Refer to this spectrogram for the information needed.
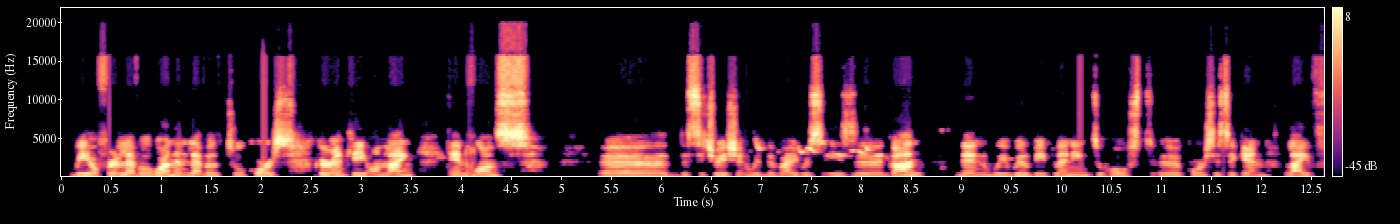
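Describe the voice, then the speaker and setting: A woman's voice: mid-range voice, steady tone, measured pace, sharp tone, poor audio. A woman with a Hungarian accent, a jump rope instructor leading a live online class, upbeat and coaching, laughing often over a video call.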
